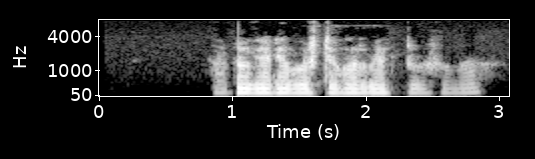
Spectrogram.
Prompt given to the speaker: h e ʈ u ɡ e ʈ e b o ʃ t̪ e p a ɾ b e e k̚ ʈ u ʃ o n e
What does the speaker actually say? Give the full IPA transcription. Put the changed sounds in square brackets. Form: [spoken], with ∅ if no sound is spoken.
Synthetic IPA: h [a] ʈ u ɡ e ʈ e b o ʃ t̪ e p a ɾ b e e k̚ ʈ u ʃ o n [a]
